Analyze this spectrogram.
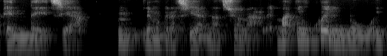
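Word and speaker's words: Endecja: Le sue iniziali, DN, sono anche pronunciabili in polacco come nella sigla Endezia, democrazia nazionale, ma in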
